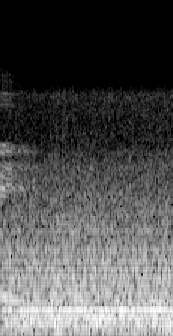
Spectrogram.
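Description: Cargo truck's cab noise while driving on the highway: steady engine and road noise with a constant hum.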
